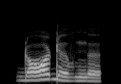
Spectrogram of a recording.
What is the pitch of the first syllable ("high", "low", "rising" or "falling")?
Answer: rising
